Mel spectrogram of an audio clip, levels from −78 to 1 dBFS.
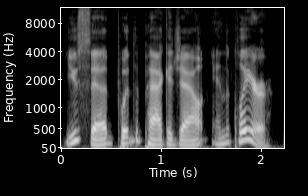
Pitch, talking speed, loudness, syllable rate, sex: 150 Hz, 240 wpm, -17 LUFS, 5.4 syllables/s, male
